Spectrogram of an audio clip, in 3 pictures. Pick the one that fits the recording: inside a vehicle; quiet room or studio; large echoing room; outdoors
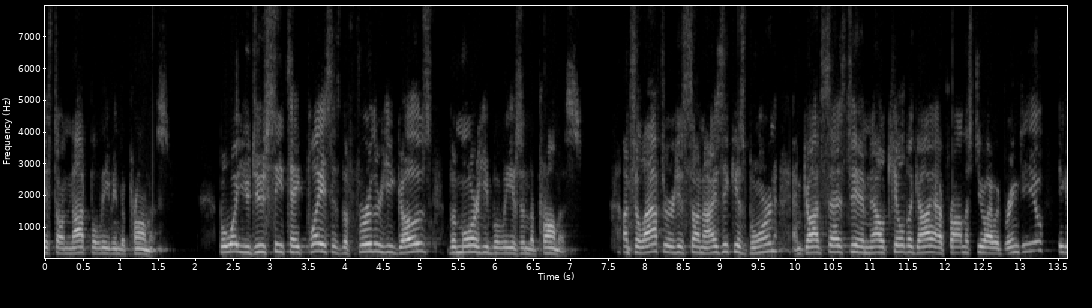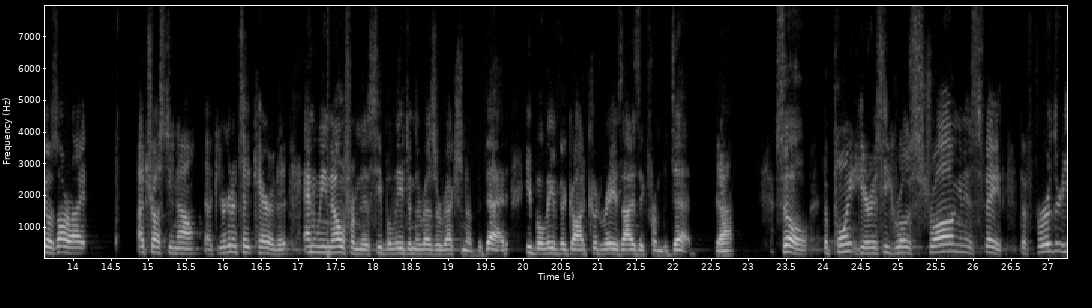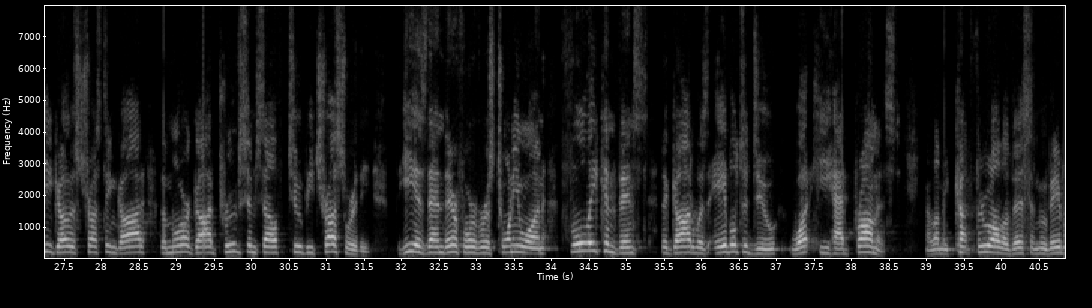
large echoing room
